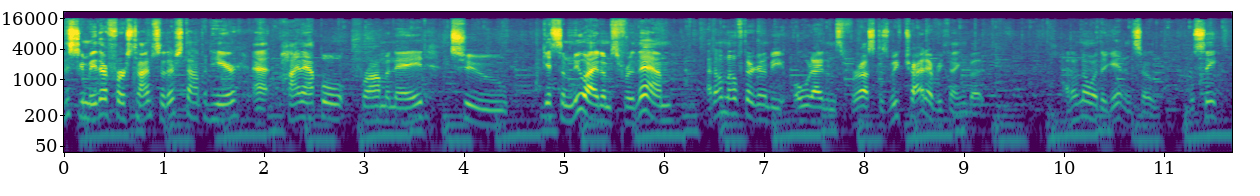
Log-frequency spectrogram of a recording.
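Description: Over clear background music, a man talks very fast in a dry sound with no echo. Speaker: travel vlogger. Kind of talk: casual vlog chat. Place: street. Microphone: phone near.

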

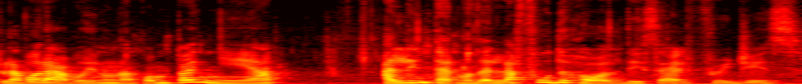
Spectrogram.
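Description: A woman speaks with lively intonation and a bright, sharp tone. Her pace is fairly quick. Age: 20s. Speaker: YouTuber / vlogger; vlogger. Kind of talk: casual monologue vlog. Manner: halting, mild stutter; frequent pauses searching for words. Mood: frustrated venting at times. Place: home room. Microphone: phone near.

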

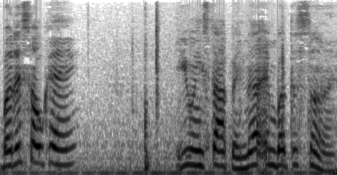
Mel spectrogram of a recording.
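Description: The sound is dry with no echo, though noticeable background noise can be heard. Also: woman. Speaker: vlogger. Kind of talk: casual vlog chat. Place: car. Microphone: phone near.

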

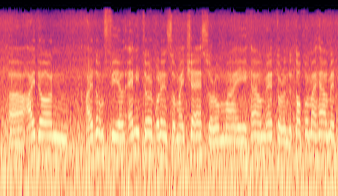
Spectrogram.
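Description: Loud background noise runs under a dry sound with no echo. The pace is fairly slow. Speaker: motorbike rider reviewer. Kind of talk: commentary. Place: motorbike. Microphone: helmet.

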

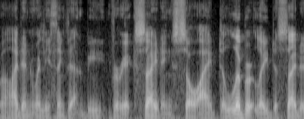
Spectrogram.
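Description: A man with an Upper Midwest accent talks at a fairly quick pace. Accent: Upper Midwest American. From Michigan, Muskegon; Michigan. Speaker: Vietnam war veteran. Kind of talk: oral history interview. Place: studio. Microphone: lapel.

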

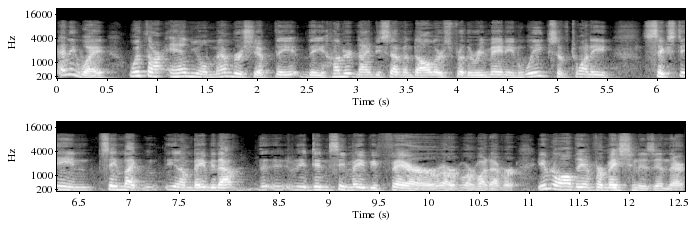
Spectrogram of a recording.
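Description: A somewhat breathy man, fairly quick in pace, with lively intonation. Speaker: professional Santa Claus and Santa trainer. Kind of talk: casual talk to camera, membership promotion. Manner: casual, hesitant with fillers. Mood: warm, friendly, helpful. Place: home room. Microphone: webcam.

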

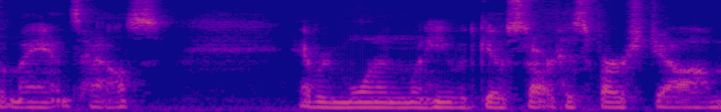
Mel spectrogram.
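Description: Here a man speaks at a fairly high pitch with a Southern US accent. His voice is somewhat breathy. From US South, Georgia. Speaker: church deacon and Sunday school teacher. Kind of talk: youth Bible study talk and testimony. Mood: calm, reflective. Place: home room. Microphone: webcam.

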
